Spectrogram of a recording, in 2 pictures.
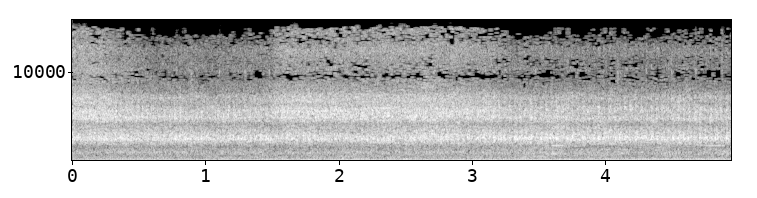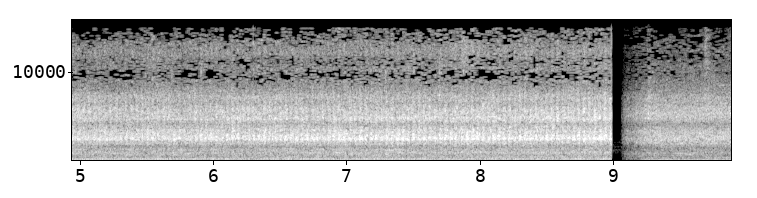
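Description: Road traffic on a city street: a steady low engine hum under a wash of traffic noise. The sound drops out abruptly for a moment near the end.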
